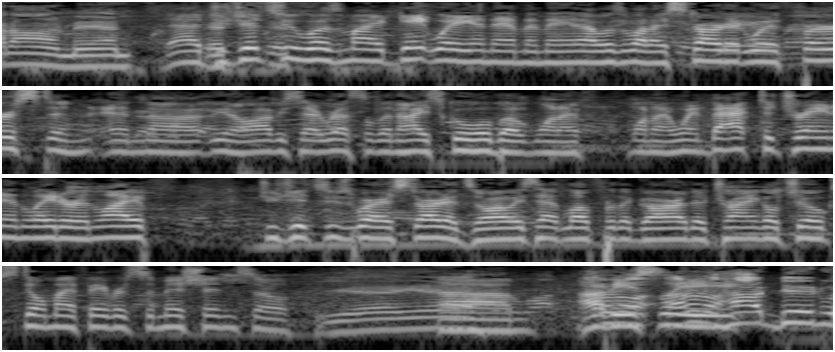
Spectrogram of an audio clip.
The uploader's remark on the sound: LIVE from Combat Zone 57.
